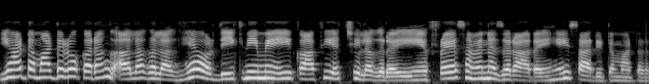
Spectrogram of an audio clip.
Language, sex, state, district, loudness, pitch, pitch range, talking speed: Hindi, female, Bihar, Bhagalpur, -13 LUFS, 270 Hz, 210-295 Hz, 210 wpm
